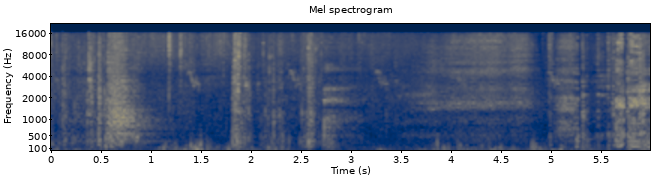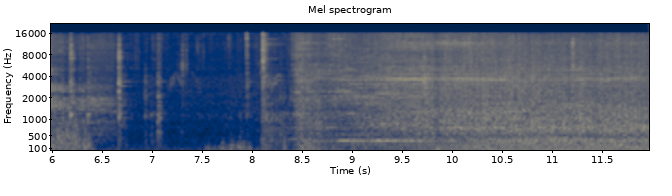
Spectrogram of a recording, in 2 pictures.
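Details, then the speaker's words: Older Carrier central AC outdoor unit, one of two not cooling a house, starts after rewiring (blue to herm, brown to fan, yellows to common); steady, even hum with no buzzing or stalling, running normally with superheat where it should be. "Yeah, this one's working good. We're right where we need it on a superheat, so we'll check the other one."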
